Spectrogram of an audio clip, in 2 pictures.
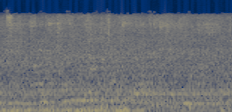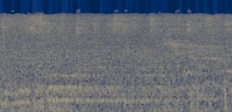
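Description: A train running past, a low rumble under a steady hum that eases after about two seconds, with crowd chatter around it.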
